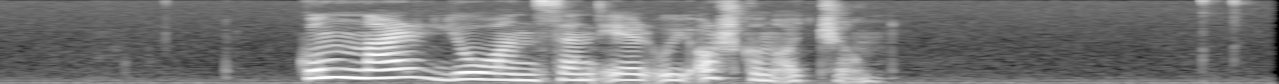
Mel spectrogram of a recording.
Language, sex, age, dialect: Faroese, female, 36-60, Norðurstreymoy/Eysturoy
